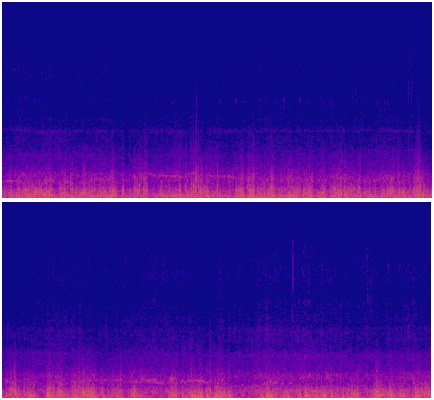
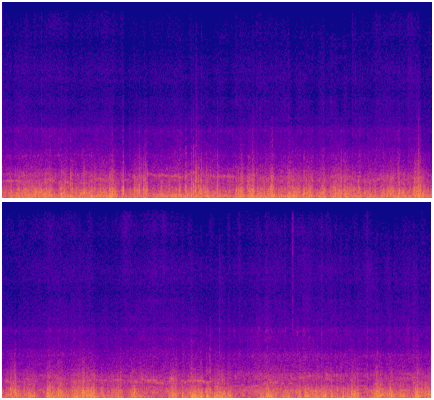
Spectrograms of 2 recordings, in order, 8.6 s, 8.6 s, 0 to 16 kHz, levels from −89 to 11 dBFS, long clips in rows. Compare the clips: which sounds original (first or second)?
first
